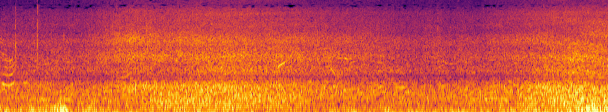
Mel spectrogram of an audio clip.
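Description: Sea surf washing onto a sandy beach in a steady wash that swells about a second in and again near the end, with wind buffeting the microphone.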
